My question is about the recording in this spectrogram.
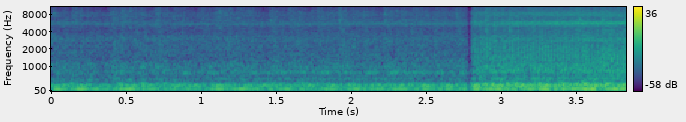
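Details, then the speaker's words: Aluminum 6.0-litre LS engine (LFA, from hybrid Escalade) test-fired on run stand with mufflers: even running with a quick rev rise, earlier tapping noise quieting and basically gone; valve covers later show oil reaching the top. "But it's definitely, the noise is definitely quieting down. Oh, it's basically gone. Yeah. And these mufflers make everything sound beefy on the run stand."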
